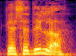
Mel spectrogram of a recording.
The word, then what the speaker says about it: quesadilla: Ja pearoog siis, kuidas hääldada? Kas julged ise? – Quesadilla. – Kas oli õigesti? – Quesadilla. – Quesadilla. – Ah, quesadilla.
